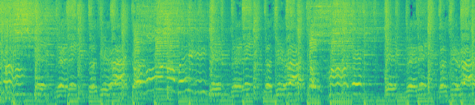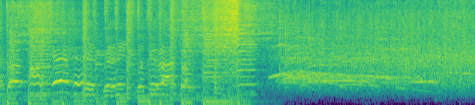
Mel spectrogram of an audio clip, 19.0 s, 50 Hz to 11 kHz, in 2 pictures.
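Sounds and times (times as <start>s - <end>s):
soul band with singers: 0.0s - 14.3s.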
